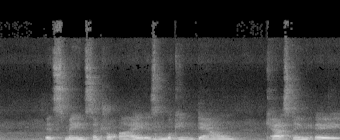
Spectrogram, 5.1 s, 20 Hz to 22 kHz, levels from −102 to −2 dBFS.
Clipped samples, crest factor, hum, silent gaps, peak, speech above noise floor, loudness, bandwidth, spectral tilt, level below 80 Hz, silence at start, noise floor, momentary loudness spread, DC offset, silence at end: under 0.1%; 16 dB; none; none; -10 dBFS; 21 dB; -27 LUFS; 19 kHz; -5.5 dB/octave; -56 dBFS; 0 s; -47 dBFS; 18 LU; under 0.1%; 0 s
